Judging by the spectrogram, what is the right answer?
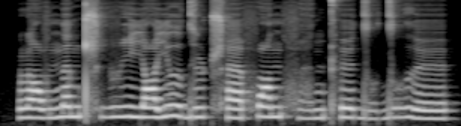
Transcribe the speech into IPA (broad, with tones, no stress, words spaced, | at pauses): ɭɑ˨vnæ˦nʈ͡ʂʰi̤˧vi˦˨ jɑ˧jɯ˦˨ dy˧ʈ͡ʂʰæ˨ fɑ˦n fæ̤˨n ʈʰø˧do̤˨ do̤˦ ðø˨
